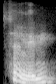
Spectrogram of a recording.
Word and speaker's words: Selini: Selini, yeah. That's how you can say it, yeah. Okay. And awesome. And basically Selini is the name of our moon.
